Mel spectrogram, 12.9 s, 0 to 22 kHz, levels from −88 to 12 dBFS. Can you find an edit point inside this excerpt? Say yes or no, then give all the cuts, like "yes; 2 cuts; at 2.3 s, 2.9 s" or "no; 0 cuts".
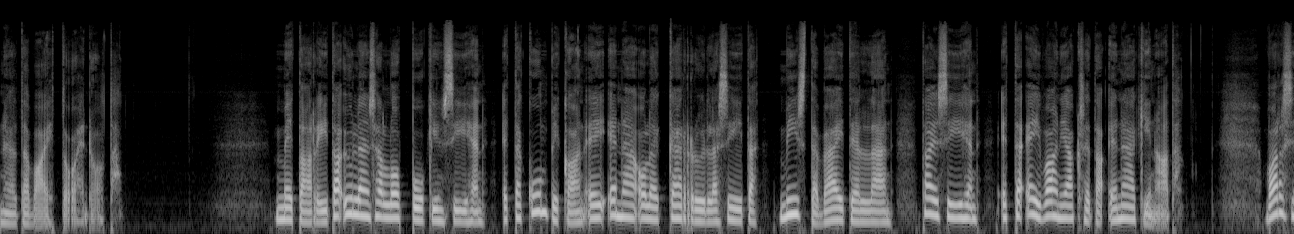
no; 0 cuts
